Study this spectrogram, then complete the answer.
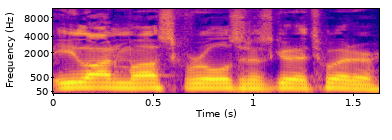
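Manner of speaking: ordinary delivery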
